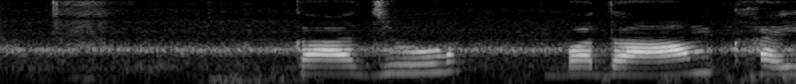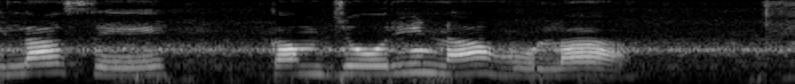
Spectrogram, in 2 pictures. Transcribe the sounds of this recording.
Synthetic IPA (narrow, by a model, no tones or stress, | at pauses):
kaːd͡ʒu | bəd̪aːmkʰəɪlase | kəmd͡ʒoːɾinəɦoːla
